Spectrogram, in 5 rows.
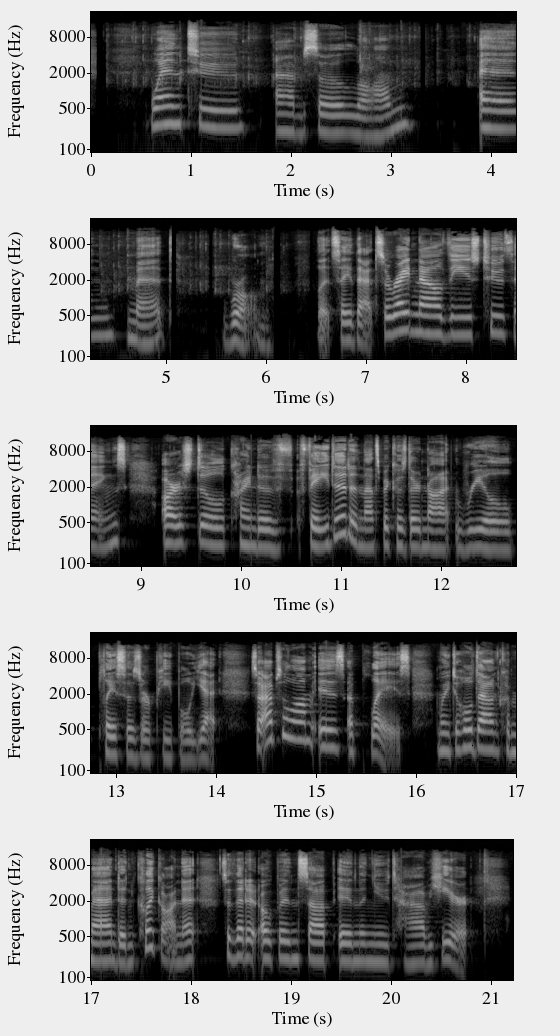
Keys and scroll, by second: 0.0-1.0 typing, 2.4-6.0 typing, 6.1 super+Right, 6.3 Escape, 7.6 typing.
